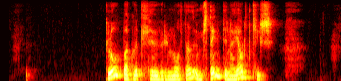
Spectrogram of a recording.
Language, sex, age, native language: Icelandic, male, 40-49, Icelandic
